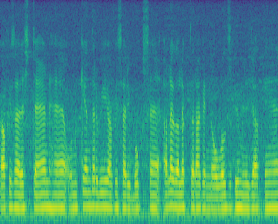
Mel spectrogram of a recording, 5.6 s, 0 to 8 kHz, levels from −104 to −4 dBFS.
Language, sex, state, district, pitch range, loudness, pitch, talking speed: Hindi, male, Chandigarh, Chandigarh, 135-140 Hz, -16 LUFS, 140 Hz, 205 wpm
